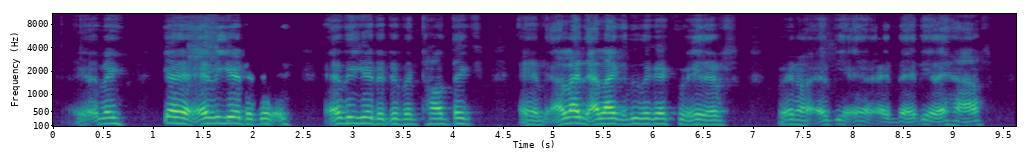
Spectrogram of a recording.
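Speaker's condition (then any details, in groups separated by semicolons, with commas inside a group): Cerebral palsy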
